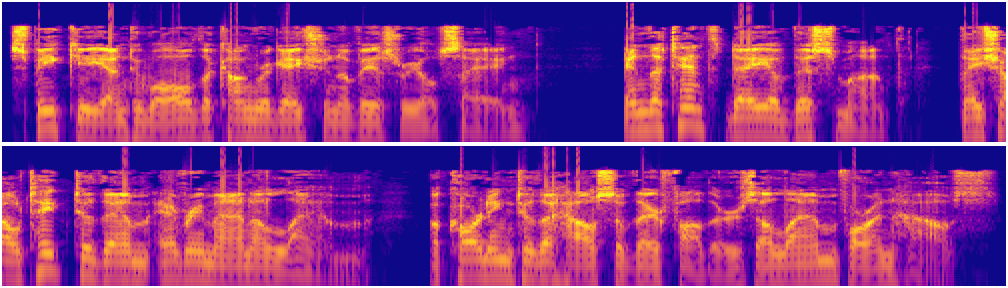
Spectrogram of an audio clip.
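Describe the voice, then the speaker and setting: A man narrating an audiobook of scripture in a solemn, measured, formal manner, without dramatizing the dialogue. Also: on the low side, sing-song, no echo. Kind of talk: non-dramatized scripture reading.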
